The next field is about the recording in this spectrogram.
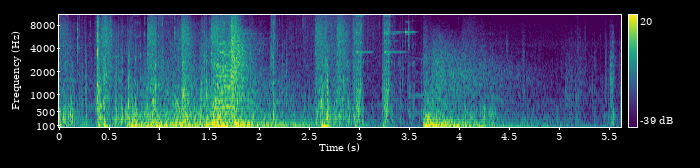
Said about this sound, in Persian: پنجم شش، ما اینجا زخمی داریم، خطم خمپاره بارونه، هنوز خبری از نفرات نیست.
